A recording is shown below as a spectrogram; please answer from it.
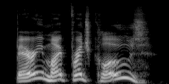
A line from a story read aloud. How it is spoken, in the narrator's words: cried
